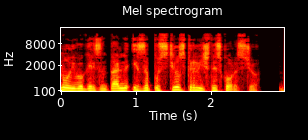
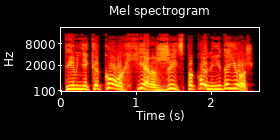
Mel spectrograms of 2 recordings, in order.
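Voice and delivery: angry; 10 semitones higher, 5 dB louder than usual. A narrator's reading. Angry retort to the creature.

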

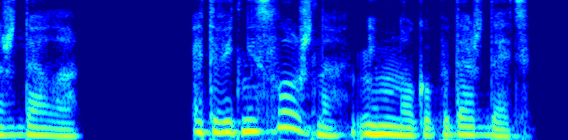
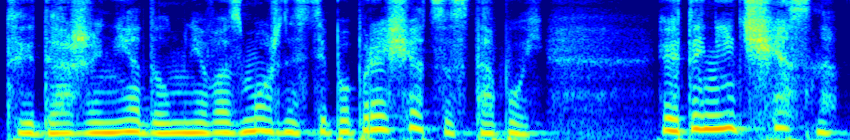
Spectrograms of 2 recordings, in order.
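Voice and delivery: whispered; 4 semitones higher, 5 dB louder than usual. A narrator's reading. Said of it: "прошептала Таня".

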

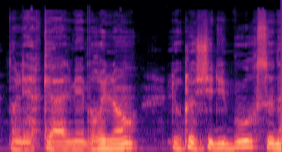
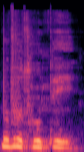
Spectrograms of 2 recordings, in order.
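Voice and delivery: higher-pitched, quick-tempered contradiction; lively retort; 7 semitones higher than usual. A narrator's reading. Young man defends the girl to professor, lively. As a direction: contradict him briskly. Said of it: "répliqua vivement le jeune homme".

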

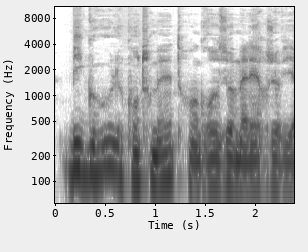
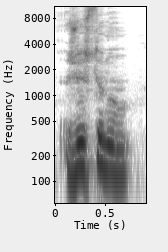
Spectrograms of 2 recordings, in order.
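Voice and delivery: mild moan, higher and louder; 5 semitones higher, 5 dB louder than usual. A narrator's reading. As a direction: lightly groan it out in complaint. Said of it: "gémit le vieux".

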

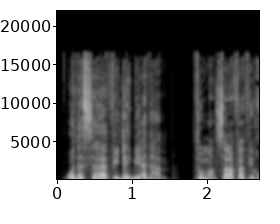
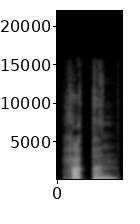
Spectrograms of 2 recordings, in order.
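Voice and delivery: higher, soft sardonic question; mocking amusement; 6 semitones higher, 5 dB quieter, much slower than usual. A narrator's reading. Gunman doubting his victim at the meeting, softly mocking. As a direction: toy with him in one light word. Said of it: "أطلق جلهي ضحكة ساخرة قصيرة وقال".

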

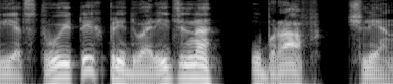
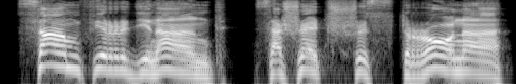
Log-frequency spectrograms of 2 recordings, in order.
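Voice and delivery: raised, slow declaiming; lightly voiced grand storyteller; boastful don voice; 8 semitones higher, 3 dB louder, much slower than usual. Declaimed verse continues.

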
